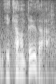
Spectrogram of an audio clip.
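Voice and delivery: ordinary talk, nothing marked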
